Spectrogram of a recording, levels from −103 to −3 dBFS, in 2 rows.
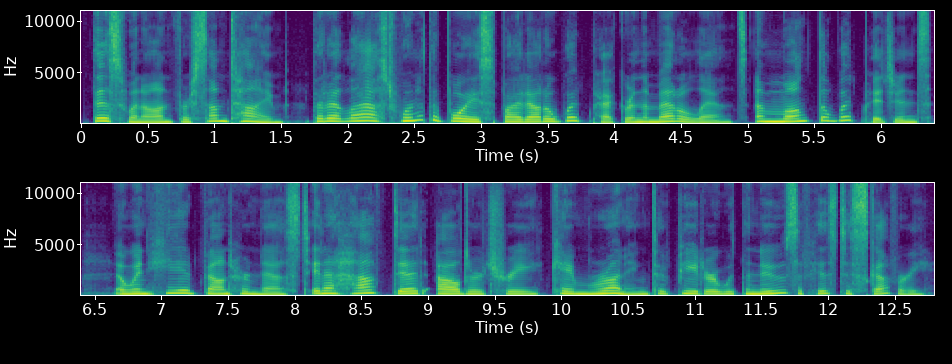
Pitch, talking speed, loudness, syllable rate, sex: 230 Hz, 225 wpm, -17 LUFS, 5.1 syllables/s, female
